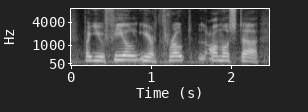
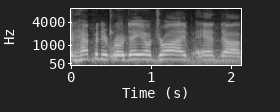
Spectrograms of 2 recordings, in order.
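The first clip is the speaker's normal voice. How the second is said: teary from tear gas; 4 semitones higher than usual. Real, not acted. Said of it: "my eyes are watering and I can barely".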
